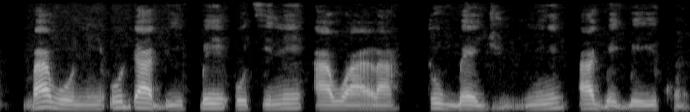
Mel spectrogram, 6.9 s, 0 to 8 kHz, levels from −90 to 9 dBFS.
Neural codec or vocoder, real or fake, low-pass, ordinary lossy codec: none; real; 7.2 kHz; none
